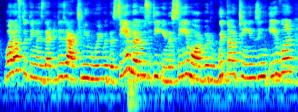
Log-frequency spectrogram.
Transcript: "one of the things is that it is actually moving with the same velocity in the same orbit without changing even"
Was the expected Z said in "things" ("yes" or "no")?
no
